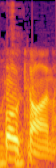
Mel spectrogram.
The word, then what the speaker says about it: Photon: How did we pronounce that last time? I said it wrong before. – Photon, Hydro Photon. – It is Photon. Yep. It is. Okay. A little bit of that French twang to it.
